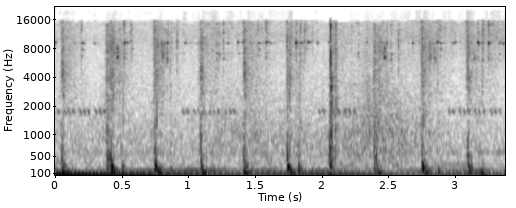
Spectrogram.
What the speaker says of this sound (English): Oh, there's somebody's horse.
